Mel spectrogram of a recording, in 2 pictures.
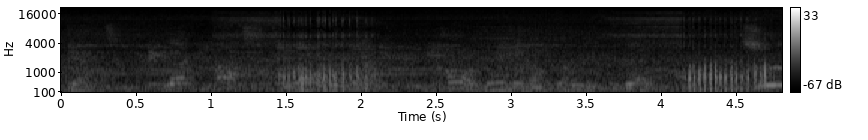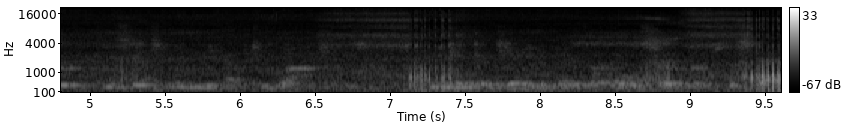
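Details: Two pugs sleeping head to head snoring: loud, rough snorts about every three seconds with softer whistling nasal sounds between.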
